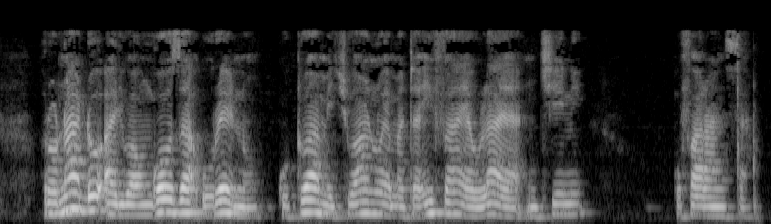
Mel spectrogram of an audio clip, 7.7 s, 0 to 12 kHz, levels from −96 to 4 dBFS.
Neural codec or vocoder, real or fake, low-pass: none; real; 7.2 kHz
